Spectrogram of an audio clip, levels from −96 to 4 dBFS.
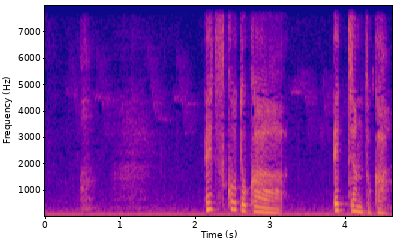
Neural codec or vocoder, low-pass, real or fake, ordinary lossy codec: none; none; real; none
